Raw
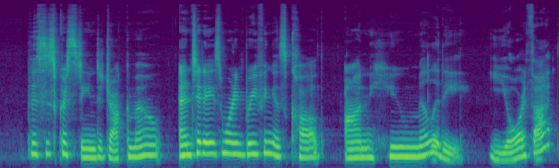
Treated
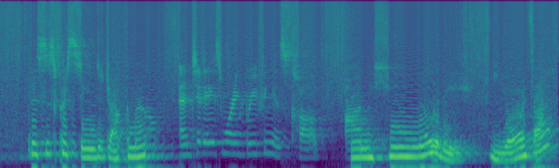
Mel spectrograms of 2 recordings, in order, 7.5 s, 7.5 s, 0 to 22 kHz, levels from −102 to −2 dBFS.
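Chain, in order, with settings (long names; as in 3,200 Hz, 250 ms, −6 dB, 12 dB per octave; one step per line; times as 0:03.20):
spike at every zero crossing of −25 dBFS
0:01.94–0:04.69: high-pass filter 1,500 Hz 12 dB per octave
soft clipping −20.5 dBFS, distortion −14 dB
flanger 0.42 Hz, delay 4.5 ms, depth 3.8 ms, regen +54%
repeating echo 124 ms, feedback 42%, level −15.5 dB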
